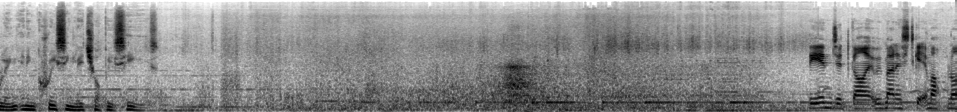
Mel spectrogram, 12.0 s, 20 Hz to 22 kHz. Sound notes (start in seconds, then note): 3.3 water sloshes; 6.5 suspenseful music continues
